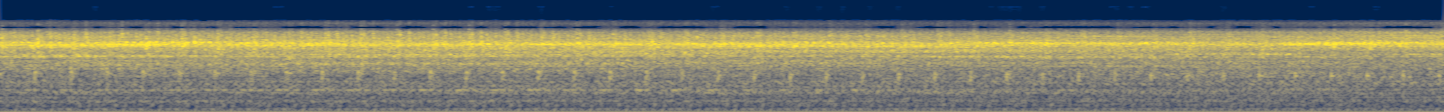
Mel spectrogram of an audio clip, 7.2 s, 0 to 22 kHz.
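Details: Subaru EJ204 engine after installing a used (contract) engine: steady idle with regular light tapping about three knocks a second; internal engine knock, cause not pinned down.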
